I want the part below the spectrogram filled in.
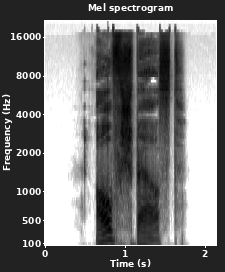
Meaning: second-person singular dependent present of aufsperren
- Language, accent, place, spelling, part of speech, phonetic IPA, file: German, Germany, Berlin, aufsperrst, verb, [ˈaʊ̯fˌʃpɛʁst], De-aufsperrst.ogg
